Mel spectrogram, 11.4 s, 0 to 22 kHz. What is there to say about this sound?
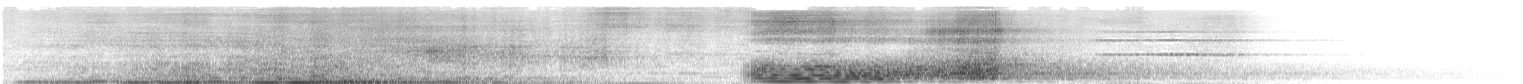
Ambient alien sound 03
Simulated ambient alien sound created by processing field recordings in various software.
